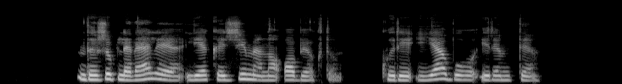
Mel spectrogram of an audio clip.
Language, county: Lithuanian, Vilnius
